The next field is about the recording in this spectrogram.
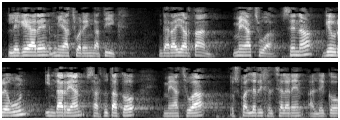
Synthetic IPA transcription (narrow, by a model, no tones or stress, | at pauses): le̞ɣ̞e̞aɾe̞nme̞at͡suaɾe̞ŋɡat̪ik | ɡaɾajaɾt̪an | me̞at͡suase̞naɣewre̞ɣ̞unind̪are̞ansaɾt̪ut̪ako̞me̞at͡suae̞wsko̞ald̪eɾð̞iʝe̞lt͡salaɾe̞nald̪e̞ko̞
